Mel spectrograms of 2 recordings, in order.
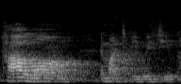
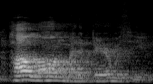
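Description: First: Said in the usual way. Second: Louder exasperated rebuke on HOW; exasperated louder repeat. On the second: Acted.

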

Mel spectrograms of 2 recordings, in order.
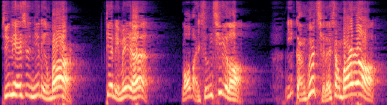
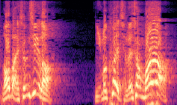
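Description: First: High, forceful yell through a door; raised, pressing holler from outside; loud shouting. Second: High, loud call through a door; raised, irritated yell to hurry them up; annoyed shouting. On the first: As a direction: shout urgently to rouse a coworker. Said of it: "大喊道". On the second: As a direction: holler impatiently at sleeping coworkers. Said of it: "没好气地喊他们". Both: A narrator's reading.

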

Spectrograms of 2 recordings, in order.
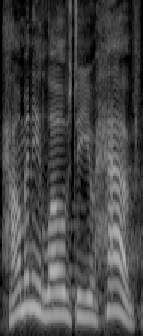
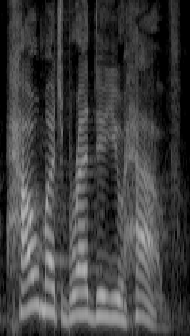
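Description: First: Said in the usual way. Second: "How much bread do you have?" slowed way down, each word weighted; slow stressed question. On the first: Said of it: "I want you to notice something here". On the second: Shown as a demonstration. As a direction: stretch out "How much" to make the point land. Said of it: "notice something here very important".

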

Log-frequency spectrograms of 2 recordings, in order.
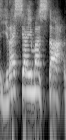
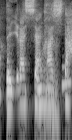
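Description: First: High, louder honorific greeting; polite Japanese welcome. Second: Fast, formal honorific Japanese; polite Japanese. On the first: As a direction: greet like a shop clerk. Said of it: "不是 来了来了". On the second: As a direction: rattle off the polite form. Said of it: "重新学敬语". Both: Shown as a demonstration.

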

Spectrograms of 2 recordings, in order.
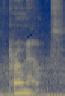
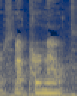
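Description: First: "Pronounce" said pro-nounce, clear long o; right pronounce. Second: "pronounce" said as per-nounce, the wrong way. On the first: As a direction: say "Pronounce" with a full "pro" start. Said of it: "P R O". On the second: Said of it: "P E R". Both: Shown as a demonstration.

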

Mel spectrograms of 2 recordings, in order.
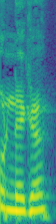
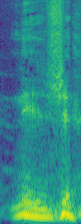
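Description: First: Said in the usual way. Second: Low "Niger" as nee-ZHAIR; "Niger" said the French way, imitating objectors; mock French pronunciation. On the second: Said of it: "Don't pronounce it like that no more".

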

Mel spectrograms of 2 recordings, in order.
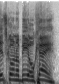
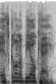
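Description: First: Higher and firmer, a plain proclamation; declared with meaning; like you mean it. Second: Said in the usual way. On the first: Shown as a demonstration. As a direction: say it with conviction this time. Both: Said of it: "Come on, say it like you mean it".

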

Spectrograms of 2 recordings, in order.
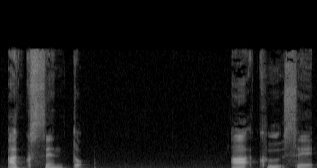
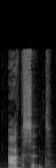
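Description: First: Accent as "akusento", flat Japanese syllables; katakana pronunciation. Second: Accent with English stress on the first syllable, "AK-sent"; plain English accent; English pronunciation. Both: Shown as a demonstration. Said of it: "In English".

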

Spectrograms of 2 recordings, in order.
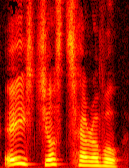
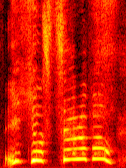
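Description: First: Said in the usual way. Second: 1 laughing, high. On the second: Real, not acted. Delighted mock outrage.

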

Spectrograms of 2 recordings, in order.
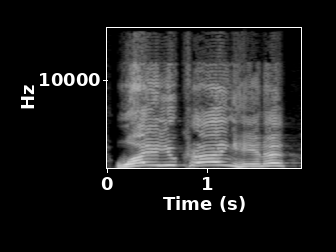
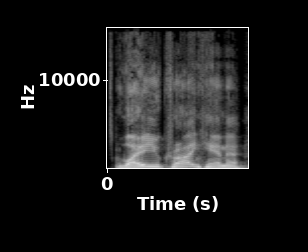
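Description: First: High, loud, baffled question; exasperated husband. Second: Said in the usual way. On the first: Acted. Husband asking his crying wife, hammed-up exasperation. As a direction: question her like a clueless husband. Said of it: "put yourself in the story". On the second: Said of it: "Elkanah would ask".

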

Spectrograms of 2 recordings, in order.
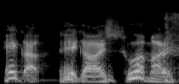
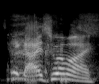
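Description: First: Loud muffled shout from inside a helmet. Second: High, loud voice muffled inside a helmet. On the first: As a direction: redo it, shouting through a helmet. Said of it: "Or no". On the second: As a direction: talk like your head is stuck in a helmet. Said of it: "Pat Mahomes does look dumb in a helmet". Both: Pretend.

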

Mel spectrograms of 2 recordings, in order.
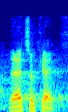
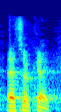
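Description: No difference in how they are said.

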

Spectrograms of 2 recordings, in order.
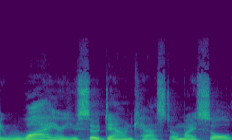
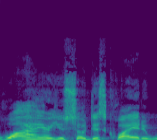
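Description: First: Said in the usual way. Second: Rising exasperation. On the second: Acted. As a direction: pitch climbing higher, pleading at the soul. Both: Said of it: "Or Psalm forty-two and forty-three".

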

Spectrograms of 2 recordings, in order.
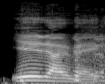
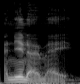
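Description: First: YOU KNOW ME punched louder and higher; emphatic repeat. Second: Said in the usual way. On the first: Real, not acted. Class clown owning up to friends, "You know me" said high and loud. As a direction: hit "You know me" hard, pitched up.

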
